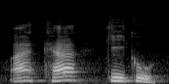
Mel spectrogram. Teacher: Dan ada bersamanya sedikit hembusan nafas ketika kita melafazkan huruf kaf. Ka, ki, ku.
